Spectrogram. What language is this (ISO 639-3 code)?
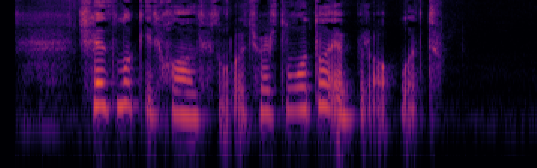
kat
